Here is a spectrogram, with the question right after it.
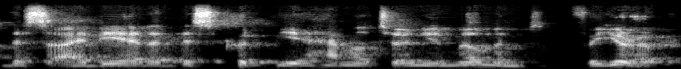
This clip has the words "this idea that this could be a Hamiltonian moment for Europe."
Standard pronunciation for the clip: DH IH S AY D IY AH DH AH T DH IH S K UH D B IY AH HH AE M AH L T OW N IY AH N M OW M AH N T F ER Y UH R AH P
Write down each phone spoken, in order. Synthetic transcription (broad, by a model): DH IH S AY D IY AH DH AH T DH IH S K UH D B IY AH HH AE M AH L T OW N IY AH N M OW M AH N T F ER Y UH R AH P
